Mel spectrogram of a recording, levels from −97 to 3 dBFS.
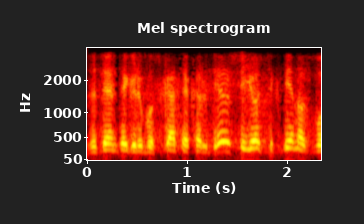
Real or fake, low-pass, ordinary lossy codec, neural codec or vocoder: fake; 3.6 kHz; AAC, 16 kbps; codec, 16 kHz in and 24 kHz out, 1 kbps, XY-Tokenizer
